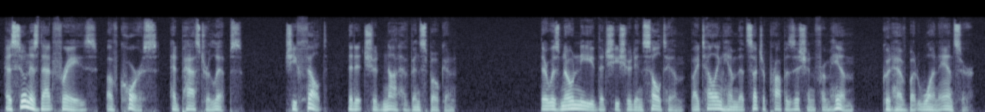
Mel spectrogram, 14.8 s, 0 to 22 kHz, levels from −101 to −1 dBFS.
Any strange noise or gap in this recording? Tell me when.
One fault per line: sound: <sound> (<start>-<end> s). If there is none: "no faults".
no faults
